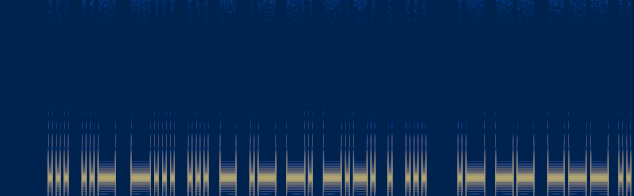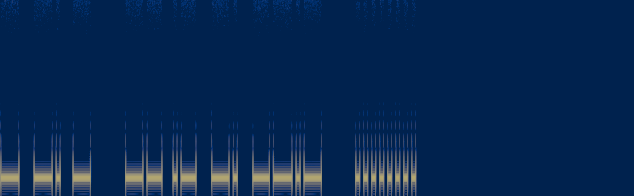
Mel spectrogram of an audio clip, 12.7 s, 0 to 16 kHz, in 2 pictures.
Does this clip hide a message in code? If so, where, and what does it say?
Yes: Morse code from 0.4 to 10.6 s, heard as a keyed tone, hand-sent with a bug key, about 30 wpm, 350 Hz. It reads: SUBSTANCES AMOUNT MANQ <HH>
